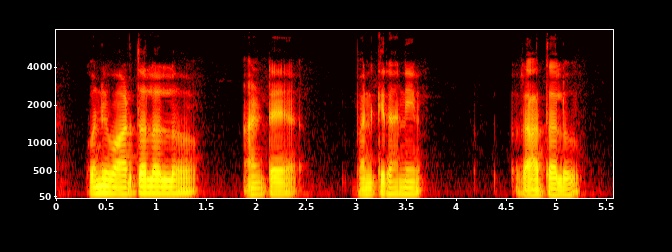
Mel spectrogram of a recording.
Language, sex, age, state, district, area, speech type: Telugu, male, 30-45, Telangana, Yadadri Bhuvanagiri, rural, spontaneous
